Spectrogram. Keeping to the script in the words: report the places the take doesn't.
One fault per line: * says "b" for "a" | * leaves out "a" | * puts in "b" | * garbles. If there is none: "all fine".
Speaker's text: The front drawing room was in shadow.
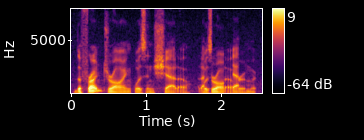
* leaves out "room"
* garbles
